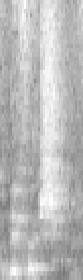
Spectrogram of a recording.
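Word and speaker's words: נפש: de pronúncia, a palavra, geralmente as palavras hebraicas elas são oxítonas, então seria correto nefesh. Mas por questões de fonética, essa palavra recebe a que a gente chama, o acento ele recua.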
